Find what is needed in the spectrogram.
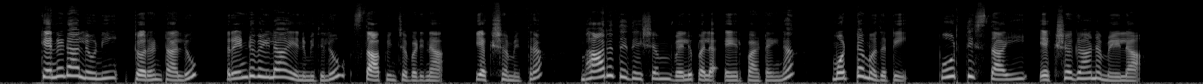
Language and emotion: Telugu, neutral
